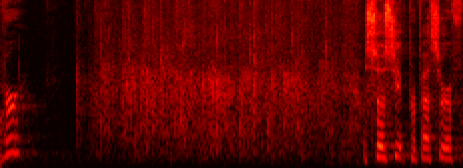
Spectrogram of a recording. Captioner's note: attendees applauding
